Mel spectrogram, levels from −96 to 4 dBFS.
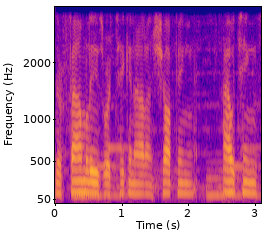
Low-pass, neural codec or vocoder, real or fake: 3.6 kHz; codec, 44.1 kHz, 7.8 kbps, DAC; fake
